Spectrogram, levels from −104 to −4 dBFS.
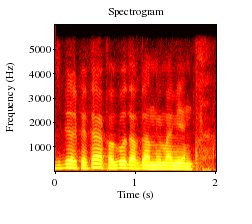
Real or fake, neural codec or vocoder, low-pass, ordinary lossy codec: fake; codec, 16 kHz, 2 kbps, FunCodec, trained on Chinese and English, 25 frames a second; 5.4 kHz; AAC, 48 kbps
